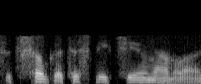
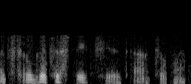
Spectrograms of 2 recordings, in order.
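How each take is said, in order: First: Put-on gentle, loving greeting to a child; warm parent voice. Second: Softer, trailing into a whisper on Tantala; tender hush. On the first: Parent calling a child far away, warm and gentle. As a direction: greet your child with plain affection. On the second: Parent to faraway child, dropping to a tender whisper. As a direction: hush it lovingly, like a goodnight. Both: Shown as a demonstration. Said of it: "the warmth in your voice".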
